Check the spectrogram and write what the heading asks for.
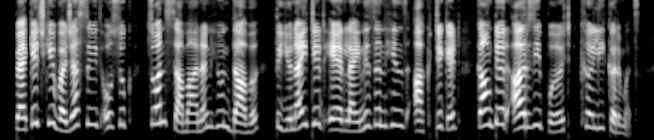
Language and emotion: Kashmiri, neutral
